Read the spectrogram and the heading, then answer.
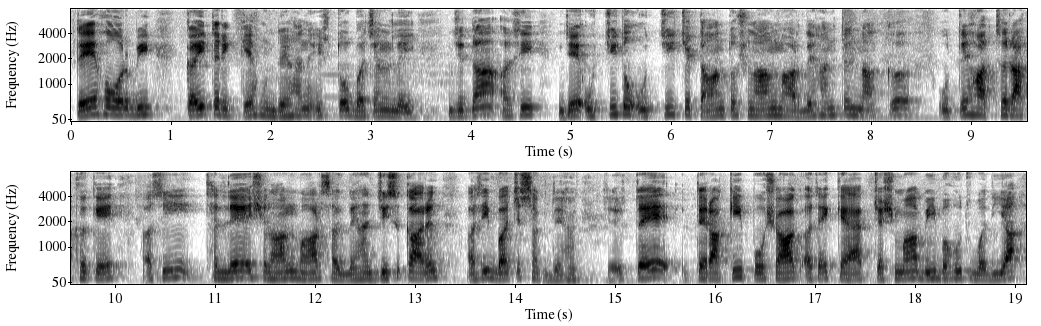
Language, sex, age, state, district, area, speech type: Punjabi, male, 18-30, Punjab, Gurdaspur, rural, spontaneous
